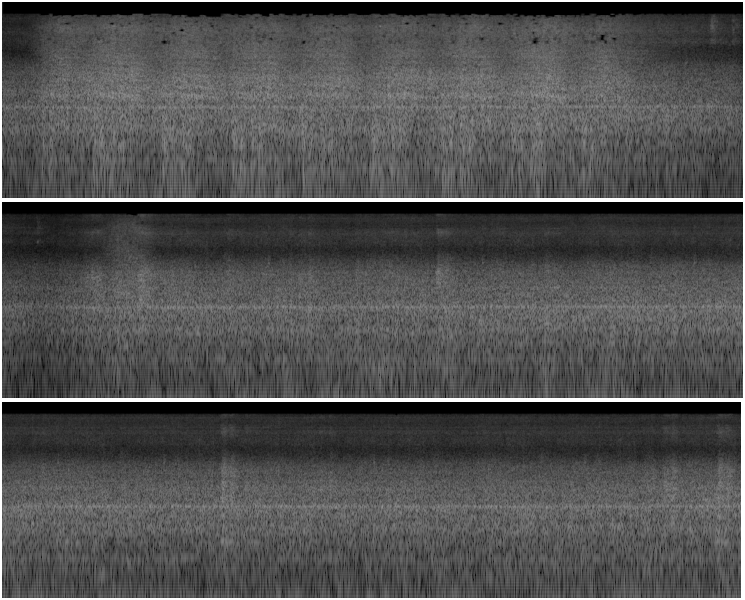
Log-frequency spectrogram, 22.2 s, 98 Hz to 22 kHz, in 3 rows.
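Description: Simulated sound of an ICE 1 high-speed electric train running along the track at speed. Louder, rhythmically pulsing rolling noise for the first six seconds or so, a brief dip about eight seconds in, then a steady rolling rumble with a faint steady whine and an occasional click.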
